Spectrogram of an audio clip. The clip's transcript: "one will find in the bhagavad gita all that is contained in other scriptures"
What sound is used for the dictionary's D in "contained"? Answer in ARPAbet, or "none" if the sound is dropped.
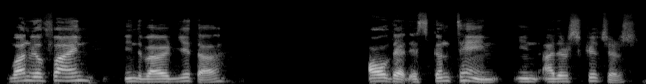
D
